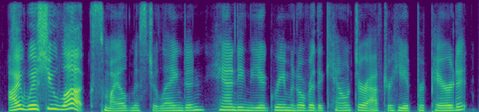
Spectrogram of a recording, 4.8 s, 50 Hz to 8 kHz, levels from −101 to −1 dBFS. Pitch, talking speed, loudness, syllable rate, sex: 200 Hz, 225 wpm, -20 LUFS, 6.3 syllables/s, female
